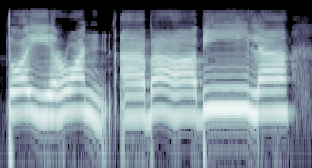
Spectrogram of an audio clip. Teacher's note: नून की आवाज़ को ज़ाहिर करके बग़ैर गुन्ने के जल्द पढ़ना है। इसको इजहार कहते हैं।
